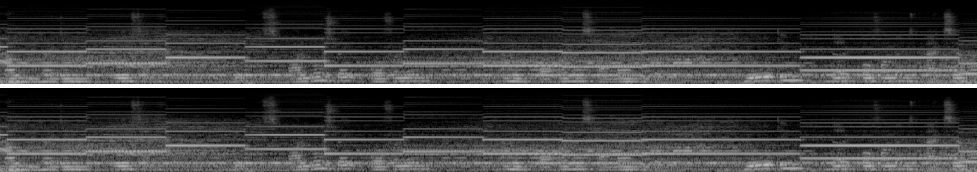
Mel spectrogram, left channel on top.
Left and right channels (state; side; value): identical; both; correlation 1.00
